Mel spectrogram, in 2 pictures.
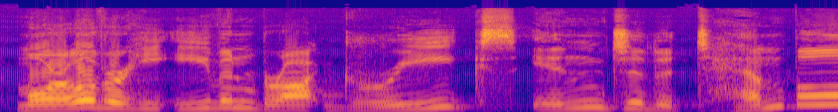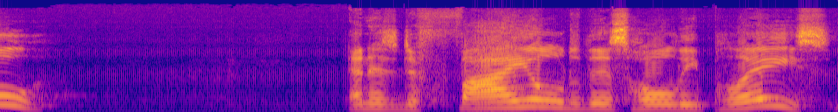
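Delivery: slow, weighty accusation; drawn-out outraged charge; solemn charge. Acted. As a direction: read it like a grave indictment. Reading the crowd's charge.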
